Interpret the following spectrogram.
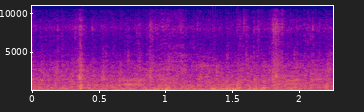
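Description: Wind buffeting the microphone on the open deck of a fishing boat, with background voices and a couple of light knocks.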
